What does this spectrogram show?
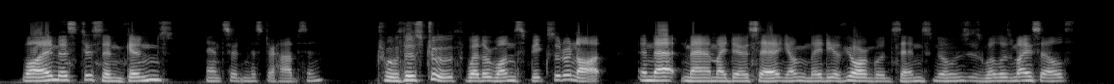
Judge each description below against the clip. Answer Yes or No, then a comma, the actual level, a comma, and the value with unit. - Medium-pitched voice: Yes, medium, 165 Hz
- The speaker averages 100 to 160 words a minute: No, average, 180 wpm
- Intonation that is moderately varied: No, narrow, 2.3 semitones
